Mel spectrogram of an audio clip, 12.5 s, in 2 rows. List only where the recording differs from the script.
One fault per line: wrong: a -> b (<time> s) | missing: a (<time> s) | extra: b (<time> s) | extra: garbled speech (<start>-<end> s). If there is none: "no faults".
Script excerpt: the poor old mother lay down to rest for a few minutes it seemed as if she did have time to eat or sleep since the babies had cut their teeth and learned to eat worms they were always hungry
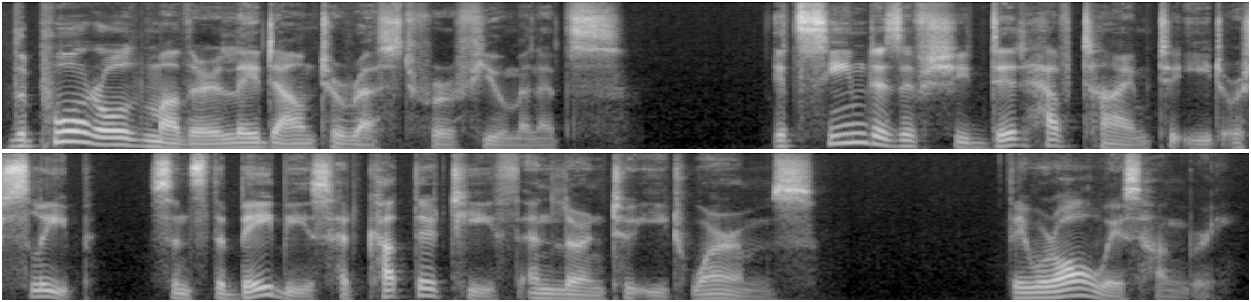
no faults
